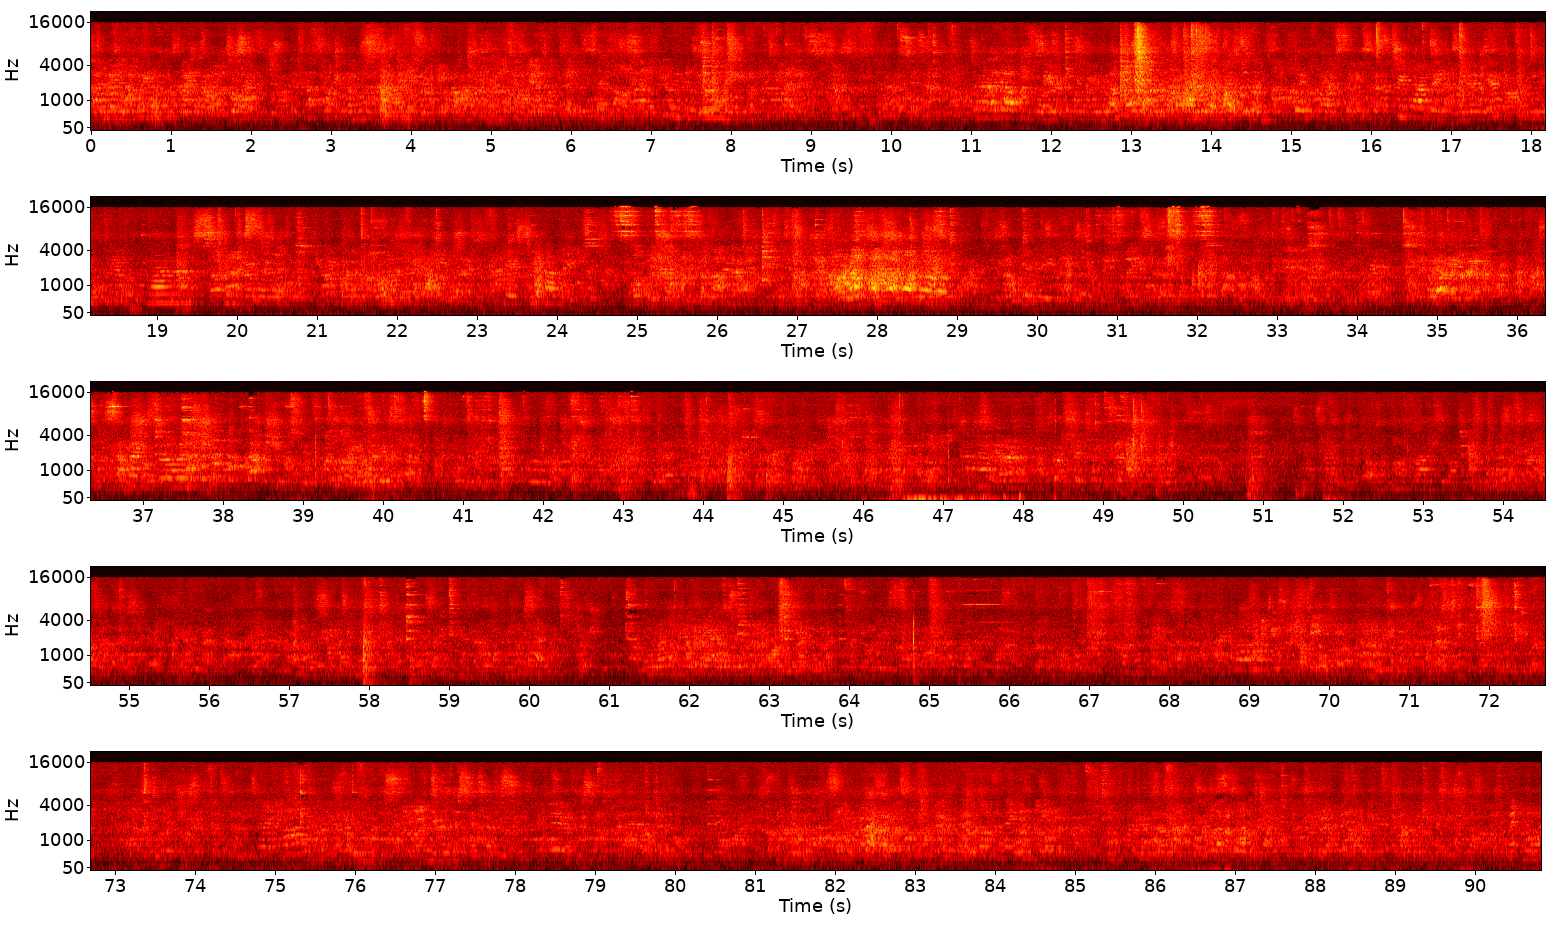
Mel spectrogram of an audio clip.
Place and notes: Golden Fleece Public House
Inside pub off the High Street
Derbyshire, UK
